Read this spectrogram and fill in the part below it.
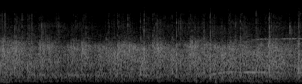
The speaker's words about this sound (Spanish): Si le va a dar el aplauso a Dios, déselo fuerte.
